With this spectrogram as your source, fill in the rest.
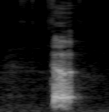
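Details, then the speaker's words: Hiccup from a person a week after returning from Europe, diagnosed with a serious bacterial infection, with persistent exhausting hiccups despite many tried remedies; a single abrupt voiced gulp in a quiet room. "um drinking water and pulling on my right earlobe and uh as you can hear this is possibly the most exhausting thing I have been through"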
